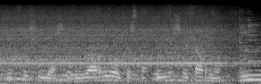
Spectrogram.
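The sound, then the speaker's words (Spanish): A dryer blows air in a steady, continuous rush with a faint high whine, drying a water-based adhesive used to re-attach lifting paint flakes to a canvas painting, while a person talks over it throughout. “el proceso y asegurarlo lo que está haciendo secarlo.”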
